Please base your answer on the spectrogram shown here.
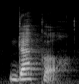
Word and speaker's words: d'accord: Une chambre double, d'accord. So let's do it word for word. Une chambre double. D'accord. Yeah. Notice I underlined all the E's at the end and the D because they are not pronounced.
